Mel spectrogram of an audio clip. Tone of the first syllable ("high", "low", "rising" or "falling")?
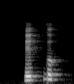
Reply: rising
